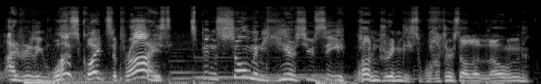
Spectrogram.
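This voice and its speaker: An actor playing an eccentric, refined old skeleton musician in an anime dub, joyful and a little manic. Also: male voice, high-pitched, animated, normal speed, music in the background. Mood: polite, amused.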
